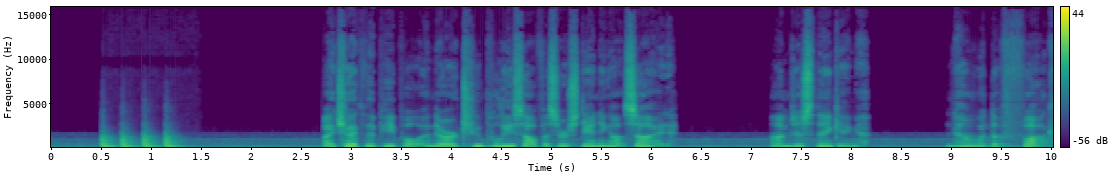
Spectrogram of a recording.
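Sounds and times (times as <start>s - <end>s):
faint low hum: 0.0s - 10.0s
firm knocks on a home door: 0.5s - 1.5s
speech: 2.7s - 6.3s, 7.2s - 8.2s, 9.0s - 10.0s.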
